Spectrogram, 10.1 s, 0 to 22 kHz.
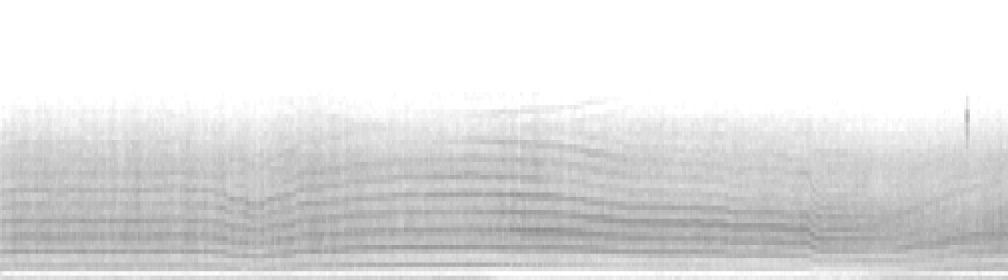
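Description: GEPRC CineLog35 V2 ducted 3.5-inch cinewhoop's motors and propellers whining steadily in flight, recorded by its own onboard camera. The pitch dips about two and a half seconds in, falls again around eight seconds, then climbs near the end.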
